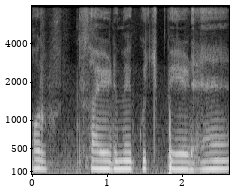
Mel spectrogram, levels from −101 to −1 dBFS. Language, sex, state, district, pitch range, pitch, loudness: Hindi, male, Uttar Pradesh, Saharanpur, 135-145 Hz, 140 Hz, -20 LUFS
